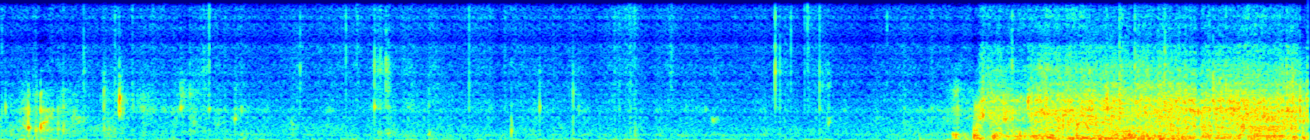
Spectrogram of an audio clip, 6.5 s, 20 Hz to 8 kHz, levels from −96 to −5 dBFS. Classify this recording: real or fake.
fake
